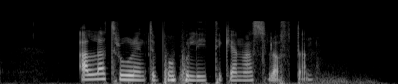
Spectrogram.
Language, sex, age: Swedish, female, 17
